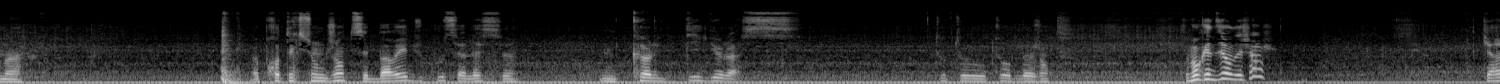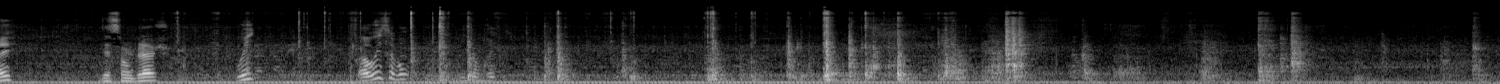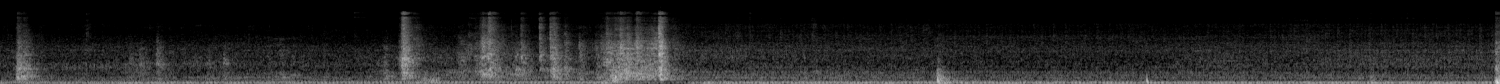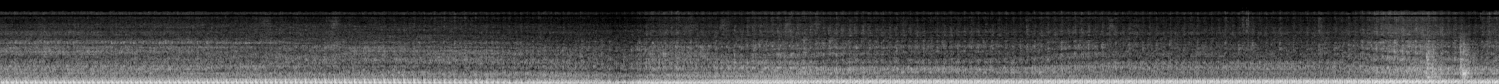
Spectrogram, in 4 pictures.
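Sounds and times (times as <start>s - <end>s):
low engine hum: 0.0s - 59.9s
car engine running loudly: 13.9s - 25.9s, 44.9s - 59.9s.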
